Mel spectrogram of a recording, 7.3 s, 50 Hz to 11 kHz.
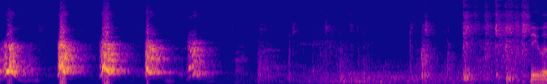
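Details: Labrador Retriever puppies Josie and Jackson jumping up for a banana held above their heads, recorded March 21, 2018; five sharp barks about every half second, then a stretch of clattering household noise.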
